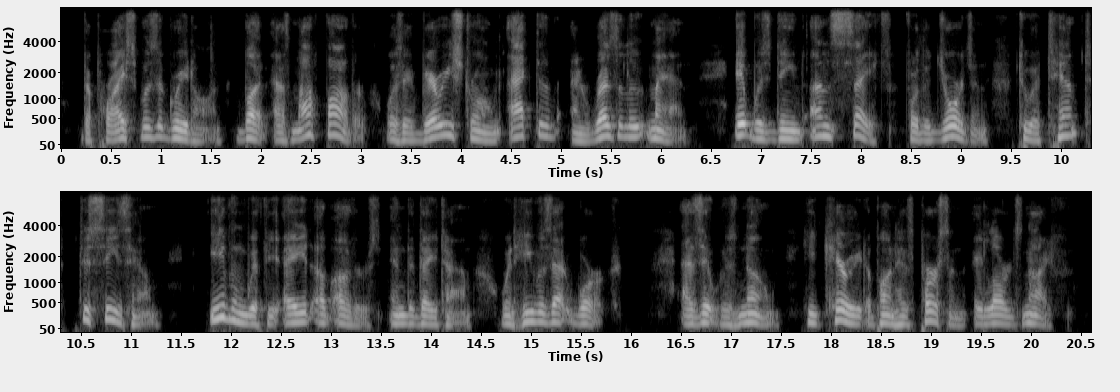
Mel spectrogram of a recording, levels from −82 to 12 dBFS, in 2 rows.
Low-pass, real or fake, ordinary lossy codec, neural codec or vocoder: 7.2 kHz; real; Opus, 16 kbps; none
